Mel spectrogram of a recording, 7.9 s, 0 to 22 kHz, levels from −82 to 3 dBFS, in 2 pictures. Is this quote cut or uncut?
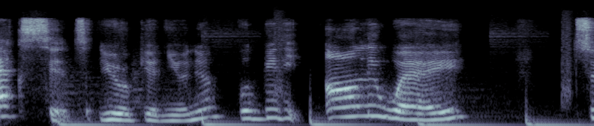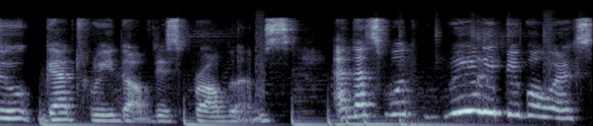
uncut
